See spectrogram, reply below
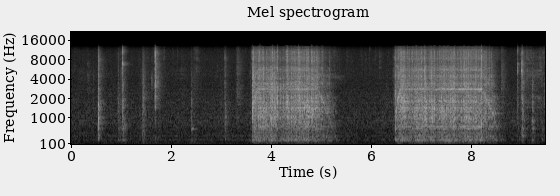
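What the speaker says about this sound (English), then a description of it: "So you're doing it in the food processor." A food processor whirs in two loud pulses of several seconds each while butter is cut into low-carb pie crust dough, with sharp taps and clicks in between and no voices.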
